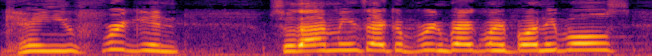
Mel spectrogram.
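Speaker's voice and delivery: high mocking customer voice; mock customer whine. Retail worker mocking a customer's return request, mocking tone.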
